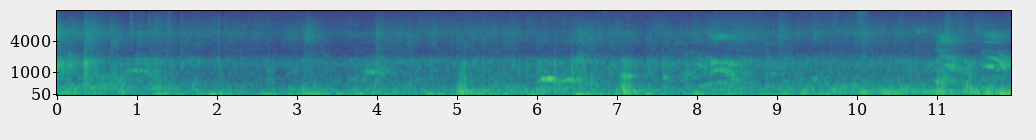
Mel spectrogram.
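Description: Footsteps shuffle across a stage.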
